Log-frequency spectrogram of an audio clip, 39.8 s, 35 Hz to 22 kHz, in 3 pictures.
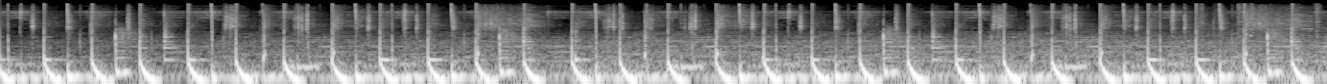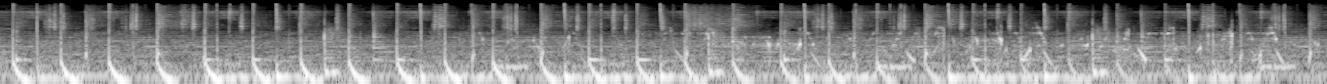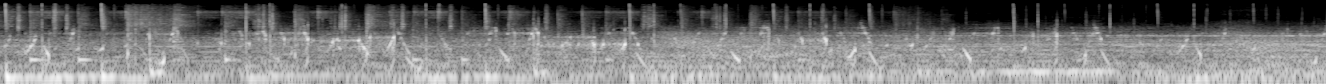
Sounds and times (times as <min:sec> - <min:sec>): Music: 0:00.0 - 0:39.8.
